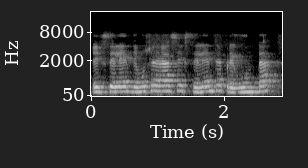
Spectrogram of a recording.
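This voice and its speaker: A woman from Panama with a Panamanian Spanish accent, giving a measured, explanatory talk on a panel. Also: fairly high pitch, fairly even intonation. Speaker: panel speaker. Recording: echoey, dull lo-fi sound.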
